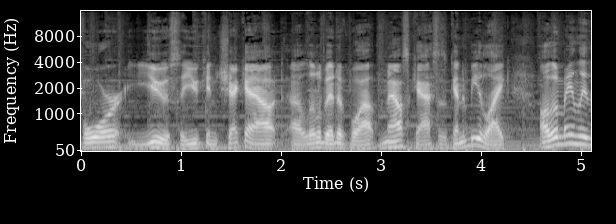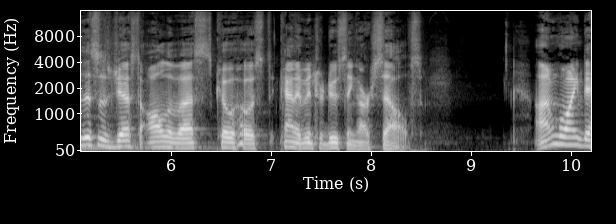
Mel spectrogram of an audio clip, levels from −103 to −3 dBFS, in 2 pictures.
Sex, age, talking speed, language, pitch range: male, 30-49, 200 wpm, English, 110-150 Hz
